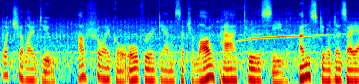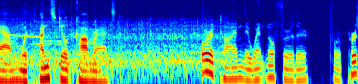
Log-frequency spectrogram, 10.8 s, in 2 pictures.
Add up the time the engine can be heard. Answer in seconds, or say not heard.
9 s.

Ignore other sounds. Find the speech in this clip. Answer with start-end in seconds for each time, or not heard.
0.0-7.3, 8.4-10.7.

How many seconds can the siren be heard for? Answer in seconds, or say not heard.
3 s.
